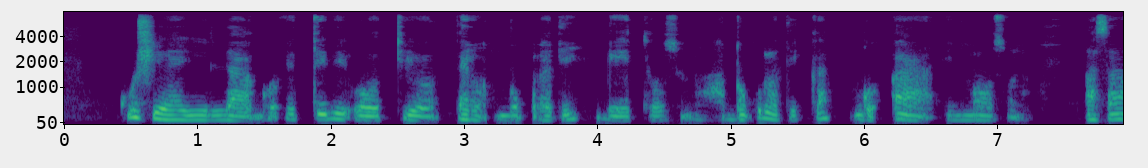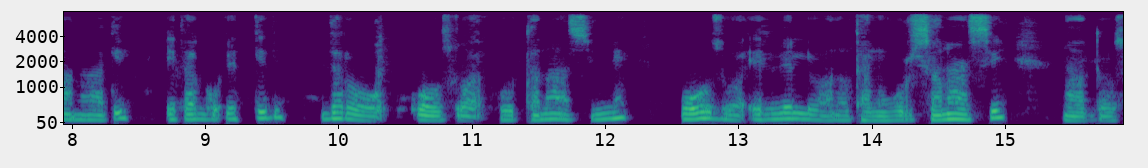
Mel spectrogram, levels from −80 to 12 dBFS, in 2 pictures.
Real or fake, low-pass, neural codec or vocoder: fake; 7.2 kHz; codec, 44.1 kHz, 3.4 kbps, Pupu-Codec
